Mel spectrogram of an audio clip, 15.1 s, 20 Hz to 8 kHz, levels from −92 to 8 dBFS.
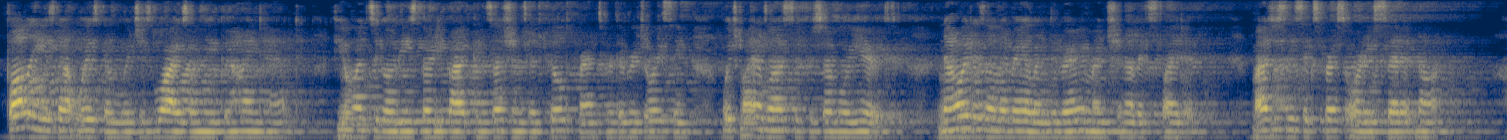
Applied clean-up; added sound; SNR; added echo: none; none; none; reverberation time 2.0 s.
